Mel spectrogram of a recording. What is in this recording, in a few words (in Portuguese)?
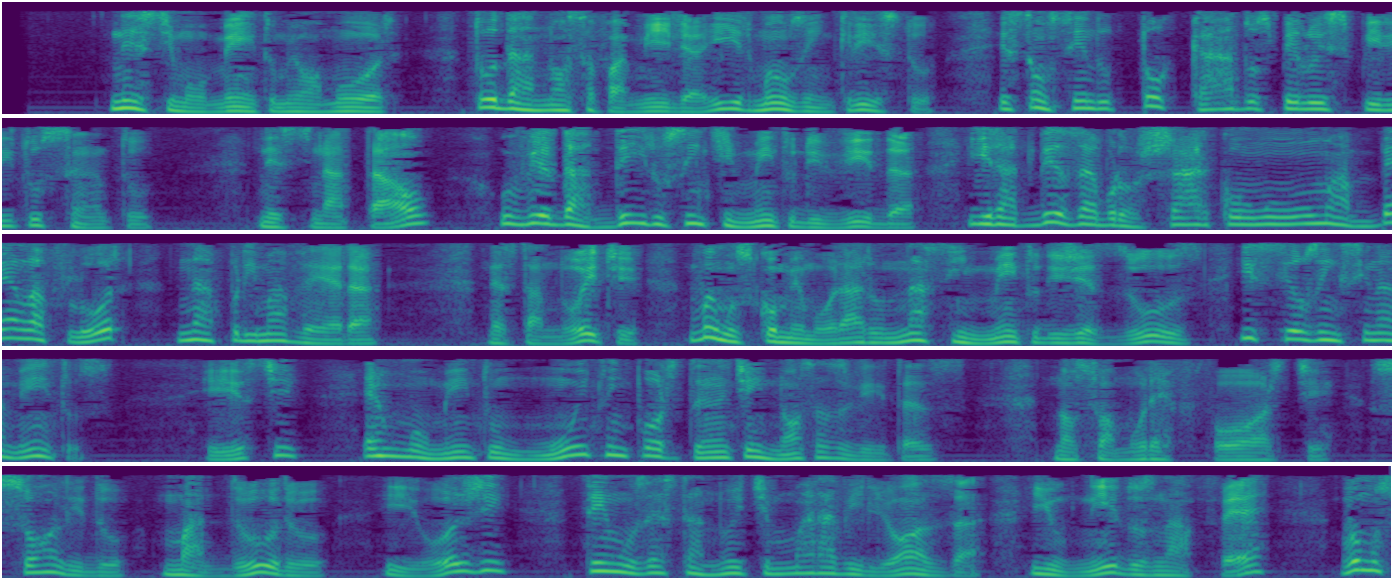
Romântico Masculino; Telemensagens 2017; Natal & Ano Novo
